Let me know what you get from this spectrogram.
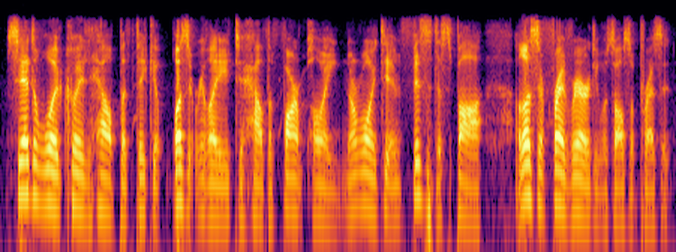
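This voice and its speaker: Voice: mid-range voice, brisk, sharp tone, no echo. A narrator reading scripted story prose aloud with a dramatic storytelling manner. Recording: slightly muffled close dry recording.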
